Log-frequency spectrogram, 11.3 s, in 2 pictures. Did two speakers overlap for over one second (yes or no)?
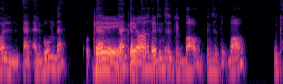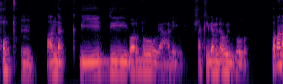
yes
